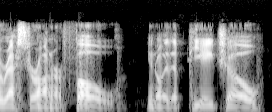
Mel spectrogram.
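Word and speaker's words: pho: and it's a a fur restaurant or Foe you know the pH I believe it's pronounced fur and and it said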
